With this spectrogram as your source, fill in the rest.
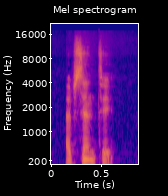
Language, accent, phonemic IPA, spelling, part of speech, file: French, France, /ap.sɛ̃.te/, absinthé, adjective, LL-Q150 (fra)-absinthé.wav
- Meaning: containing absinth or wormwood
